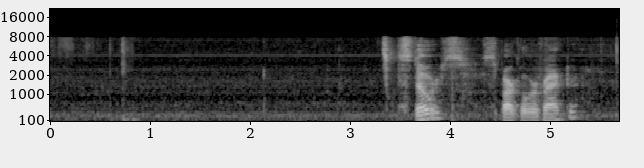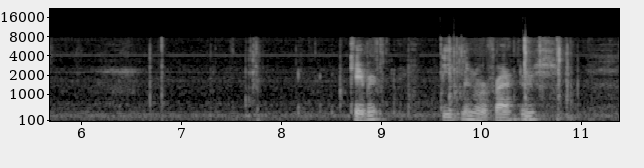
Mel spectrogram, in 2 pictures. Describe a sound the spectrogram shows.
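Trading cards slide and flick against each other in hand.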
